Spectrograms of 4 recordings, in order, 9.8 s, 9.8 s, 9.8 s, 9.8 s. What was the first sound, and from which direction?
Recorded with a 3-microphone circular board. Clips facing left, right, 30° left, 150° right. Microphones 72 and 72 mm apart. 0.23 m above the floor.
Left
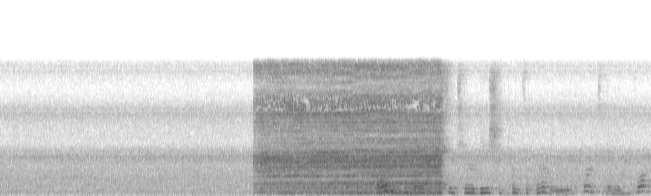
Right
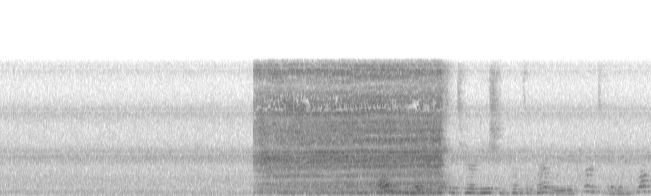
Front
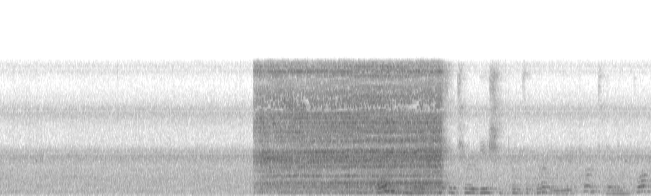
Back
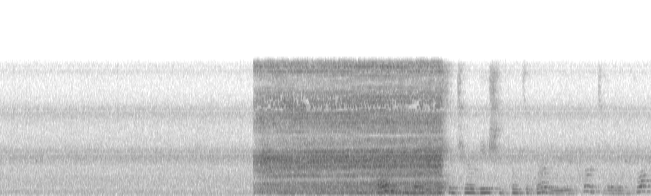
A hiss, 150° left.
